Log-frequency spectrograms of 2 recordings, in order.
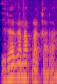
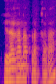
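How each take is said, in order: No difference in how they are said.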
